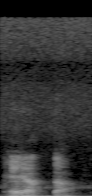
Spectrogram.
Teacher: a palavra começa com vogal e a primeira sílaba é a sílaba tônica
